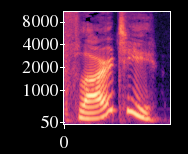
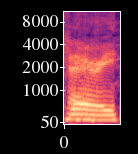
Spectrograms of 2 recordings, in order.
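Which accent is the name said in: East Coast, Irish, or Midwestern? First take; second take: Irish; Midwestern. First: The name is said with an Irish accent. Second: The name is said with a Midwestern accent. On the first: "dude's opening up the passports, he's like" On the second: "that's like a Midwestern situation"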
